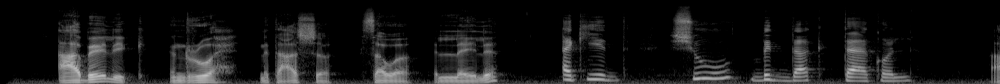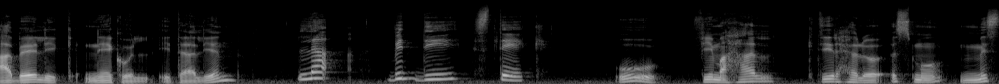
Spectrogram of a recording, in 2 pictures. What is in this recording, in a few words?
Dialogue three spoken Arabic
